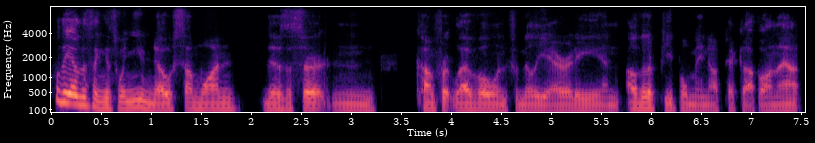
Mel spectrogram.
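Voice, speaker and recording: Chatty Massachusetts man, low voice. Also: fairly quick, a little mellow, dry recording, highs cut off. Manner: rambling, profane, many restarts and fillers. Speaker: podcast guest, social media marketer. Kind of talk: casual chat.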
